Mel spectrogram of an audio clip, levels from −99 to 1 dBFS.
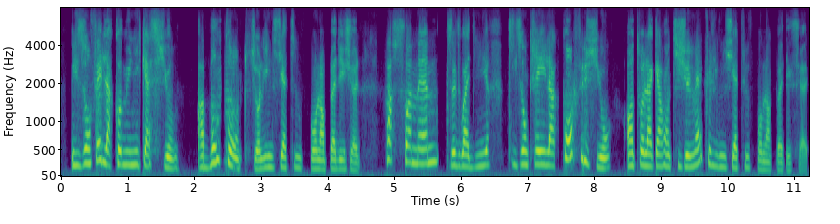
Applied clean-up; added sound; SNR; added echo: neural diffusion model UNIVERSE++.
